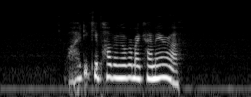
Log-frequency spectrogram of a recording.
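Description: A woman speaks briefly and expressively into a close microphone.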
